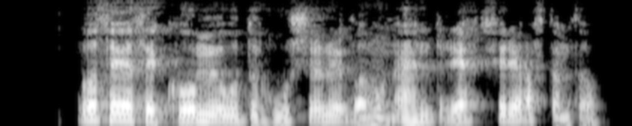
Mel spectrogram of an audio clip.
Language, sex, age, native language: Icelandic, male, 20-29, Icelandic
